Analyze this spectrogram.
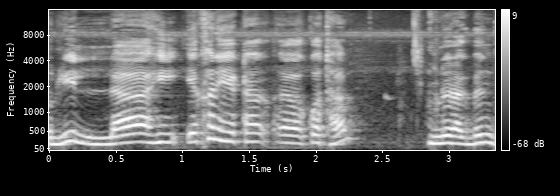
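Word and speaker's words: لله: তো লিল্লাহি এখানে একটা কথা মনে রাখবেন যে অনেকেই এই লিল্লাহ লামের জায়গায় র ব্যবহার করে। র মানে লিল্লাহটা লিল্লাহ বলে অনেকে। এটা এটা মনে রাখতে হবে যে লিল্লাই হবে। মানে আল্লাহর জন্য আর জন্য লাম ব্যবহার হয় আরবিতে। র ব্যবহার হয় না ঠিক।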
